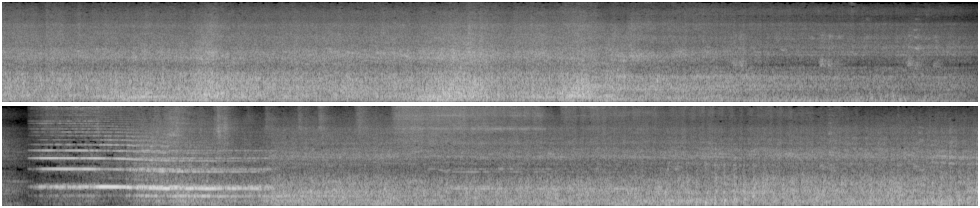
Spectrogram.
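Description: Express passenger train coaches rushing past on the rails, the noise slowly fading as the train draws away. After a sudden cut about halfway, a locomotive horn sounds one long blast of about three seconds, then another train's coaches run past with a steady clickety-clack of wheels over rail joints and a shorter, fainter horn blast a few seconds later.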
